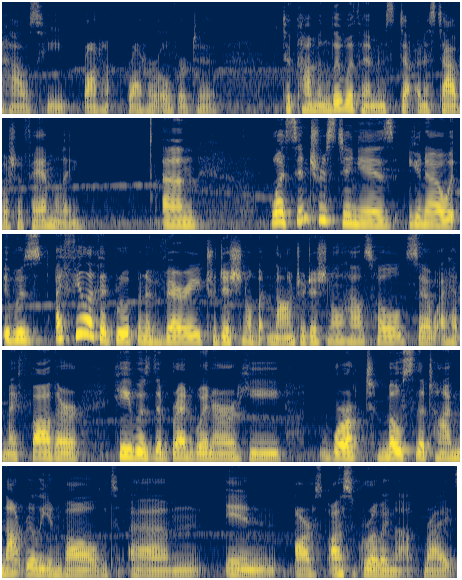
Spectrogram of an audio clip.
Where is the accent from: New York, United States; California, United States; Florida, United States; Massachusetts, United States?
New York, United States; New York City; my parents migrated from the Philippines to Astoria in Queens in New York City.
